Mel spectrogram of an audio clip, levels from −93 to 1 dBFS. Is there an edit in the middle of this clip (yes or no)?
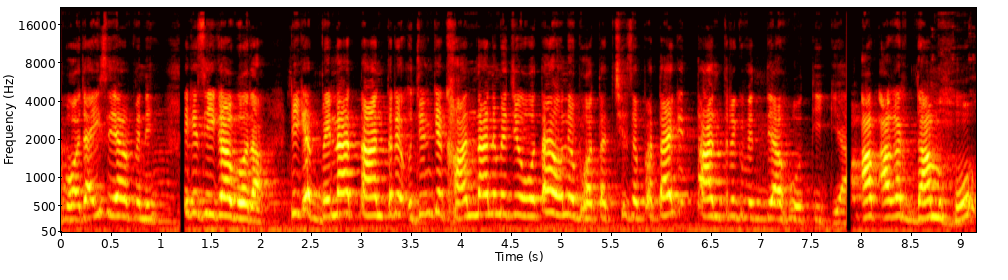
yes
